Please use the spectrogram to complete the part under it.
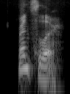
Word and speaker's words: Rensselaer: Yeah. Rensselaer, right? – I have no idea how to pronounce that. – R-E-N-S-S-E-L-A-E-R. Rensselaer. Yeah, that's what I'm going with.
